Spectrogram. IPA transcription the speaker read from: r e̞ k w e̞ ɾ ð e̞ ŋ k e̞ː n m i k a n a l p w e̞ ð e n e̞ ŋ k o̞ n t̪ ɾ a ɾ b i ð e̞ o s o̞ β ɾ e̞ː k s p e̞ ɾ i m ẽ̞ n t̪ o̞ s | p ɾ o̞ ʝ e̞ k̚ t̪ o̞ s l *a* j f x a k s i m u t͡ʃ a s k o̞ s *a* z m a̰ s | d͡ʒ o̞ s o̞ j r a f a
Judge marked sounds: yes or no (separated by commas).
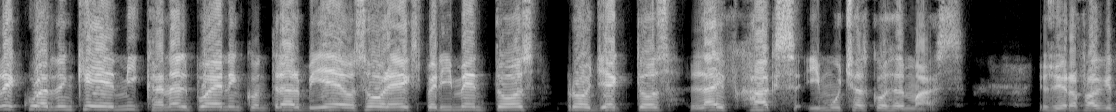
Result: yes, yes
